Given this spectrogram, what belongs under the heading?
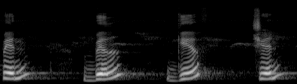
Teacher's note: tongue which is the highest the hinder part of the front position of the lips spread or neutral opening between the jaw is narrow to medium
